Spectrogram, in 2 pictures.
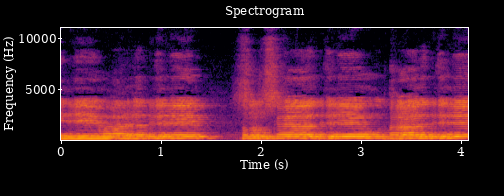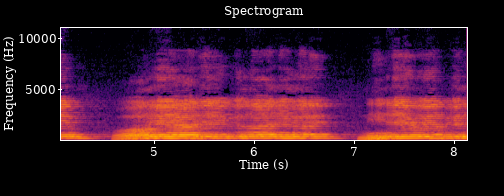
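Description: A man chanting liturgical prayer on a nearly level reciting tone, in phrases of about two and a half seconds separated by short breaths. Some phrases begin with a quick upward slide.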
